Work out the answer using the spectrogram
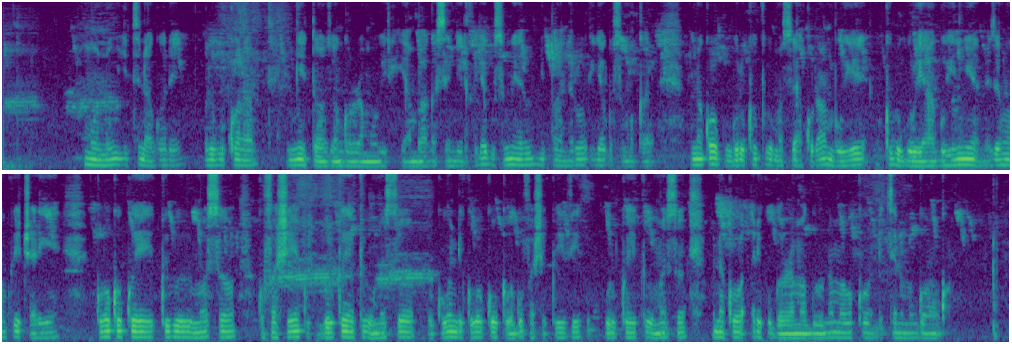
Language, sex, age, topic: Kinyarwanda, male, 25-35, health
